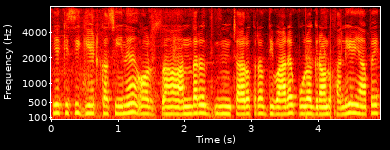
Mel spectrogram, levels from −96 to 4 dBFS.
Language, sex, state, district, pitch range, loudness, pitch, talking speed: Hindi, female, Haryana, Jhajjar, 185-210 Hz, -17 LUFS, 195 Hz, 230 wpm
